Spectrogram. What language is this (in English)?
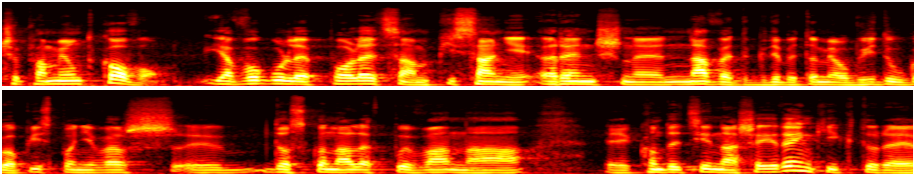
Polish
